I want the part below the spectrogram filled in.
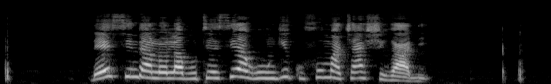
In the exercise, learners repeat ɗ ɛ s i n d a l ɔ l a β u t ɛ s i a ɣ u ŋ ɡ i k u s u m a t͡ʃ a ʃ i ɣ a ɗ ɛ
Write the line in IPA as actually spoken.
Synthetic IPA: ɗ ɛ s i n d a l ɔ l a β u t ɛ s i a ɣ u ŋ ɡ i k u f u m a t͡ʃ a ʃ i ɣ a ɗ i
